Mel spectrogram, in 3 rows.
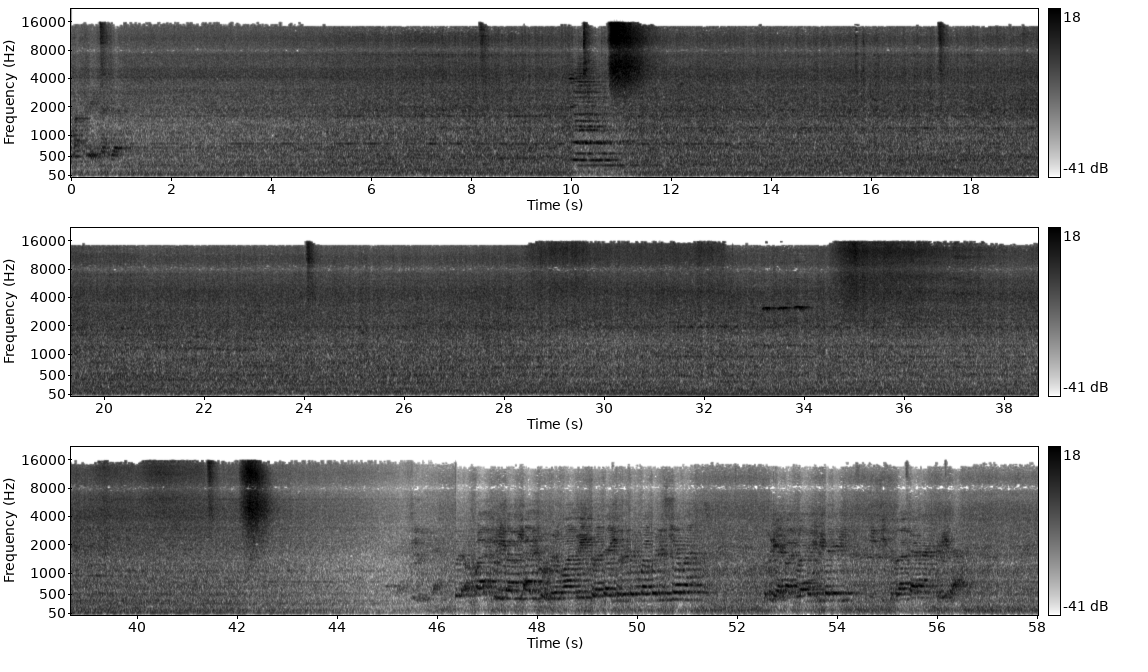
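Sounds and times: diesel locomotives running: 0:00.0 - 0:58.0
train horn blast: 0:09.9 - 0:11.2
air hiss: 0:40.2 - 0:42.8.

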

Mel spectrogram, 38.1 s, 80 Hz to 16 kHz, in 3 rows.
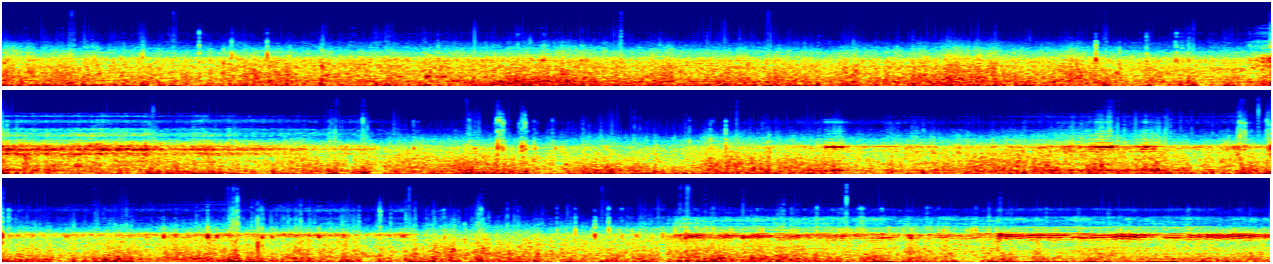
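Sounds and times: tyres rumbling: 0:00.0 - 0:38.0
wind buffeting microphone: 0:00.0 - 0:38.0
sharp ticks: 0:00.4 - 0:38.0
electric motor whine: 0:20.4 - 0:28.7, 0:32.0 - 0:38.0.

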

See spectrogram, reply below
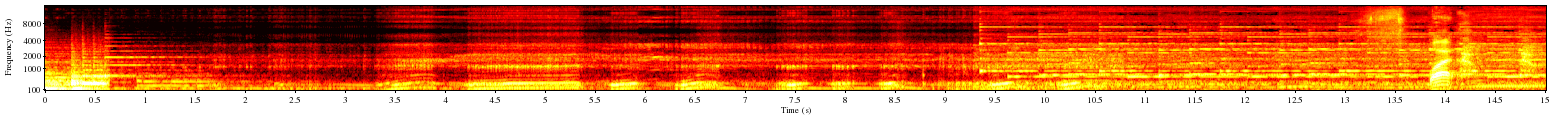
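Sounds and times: snowmobile engine revving: 0:03.3 - 0:15.0.

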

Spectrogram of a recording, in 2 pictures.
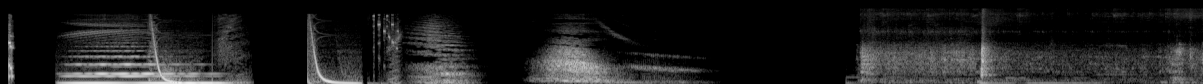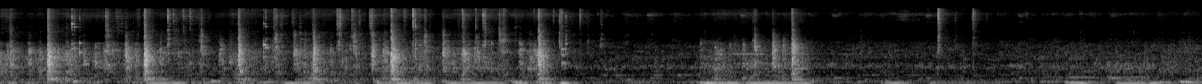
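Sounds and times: bamboo shaving machine clicking: 0:11.7 - 0:18.4, 0:19.0 - 0:22.0.

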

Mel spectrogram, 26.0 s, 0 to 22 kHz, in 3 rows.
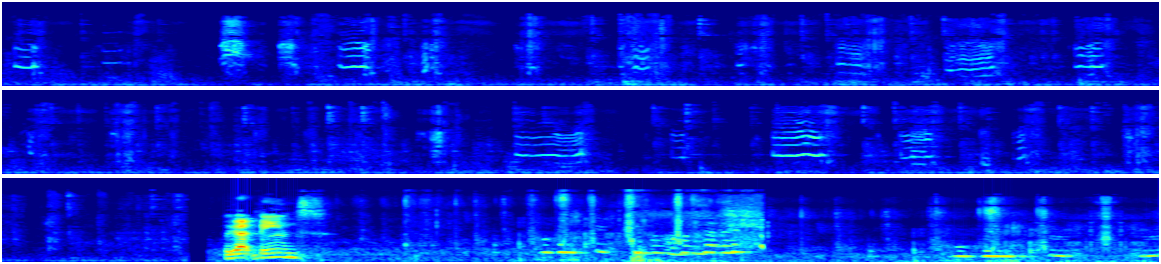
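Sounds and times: puppy whining: 0:00.0 - 0:18.8.

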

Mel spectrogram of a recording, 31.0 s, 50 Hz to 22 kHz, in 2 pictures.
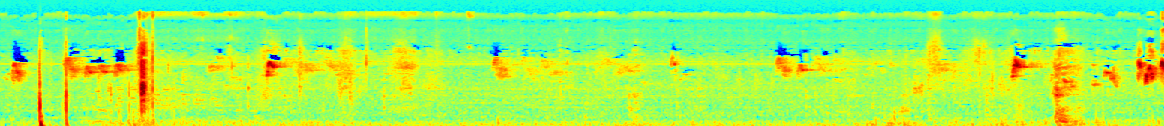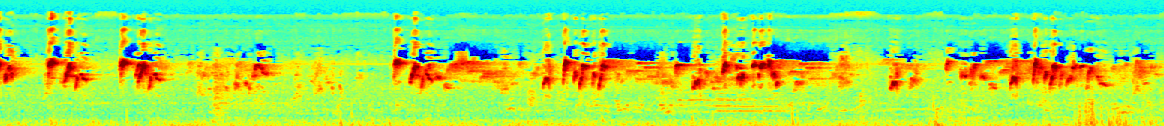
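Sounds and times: bird singing warbling phrases: 0:06.6 - 0:31.0.

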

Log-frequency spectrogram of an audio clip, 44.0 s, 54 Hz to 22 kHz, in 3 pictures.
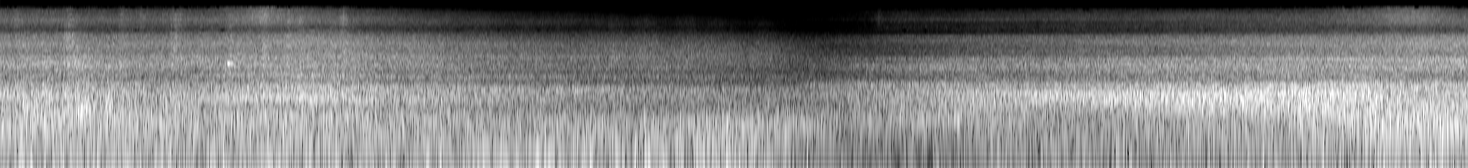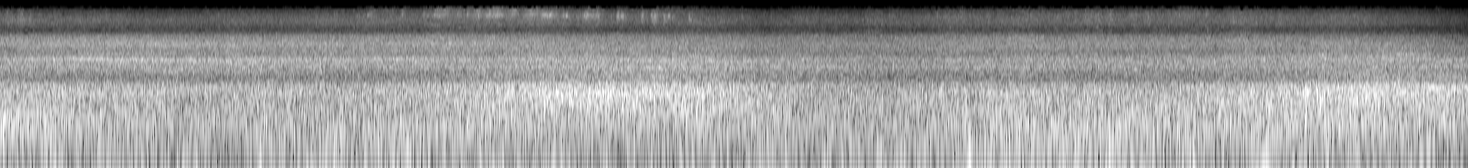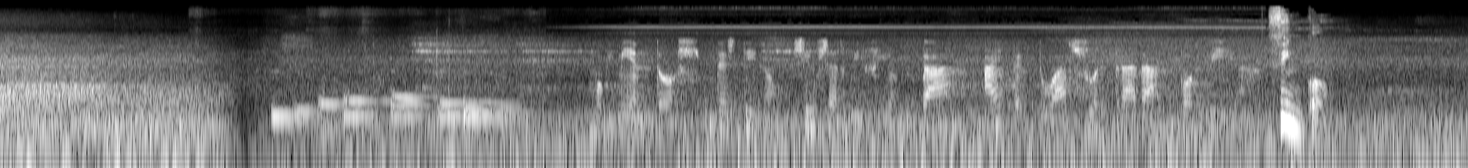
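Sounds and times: train wheels rumbling on rails: 0:00.0 - 0:08.0.

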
